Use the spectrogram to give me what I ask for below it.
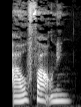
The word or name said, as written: affarvning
